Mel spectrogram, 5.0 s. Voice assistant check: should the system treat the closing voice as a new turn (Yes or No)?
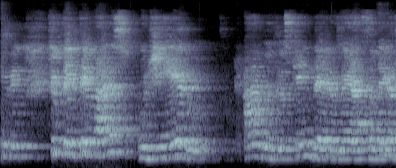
Yes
